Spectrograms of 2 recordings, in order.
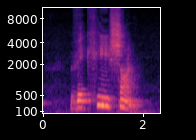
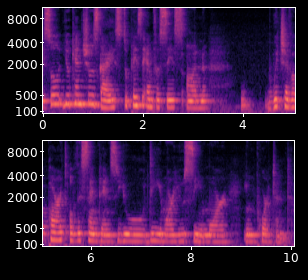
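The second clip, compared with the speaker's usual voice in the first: ordinary talk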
